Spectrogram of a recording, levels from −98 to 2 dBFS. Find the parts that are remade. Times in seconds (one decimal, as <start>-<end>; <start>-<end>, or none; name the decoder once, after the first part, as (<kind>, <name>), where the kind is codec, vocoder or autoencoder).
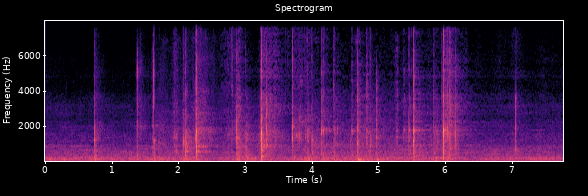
0.0-1.7 (codec, SNAC); 2.8-3.9; 5.3-7.8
